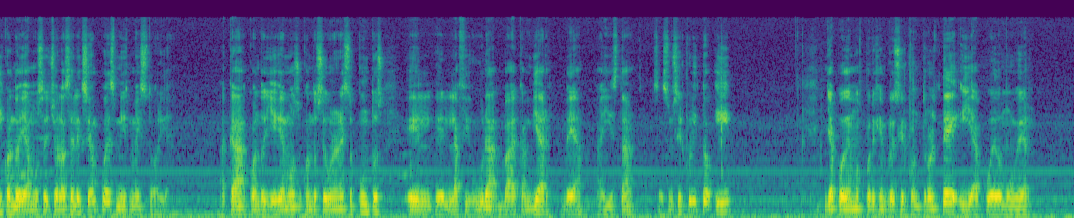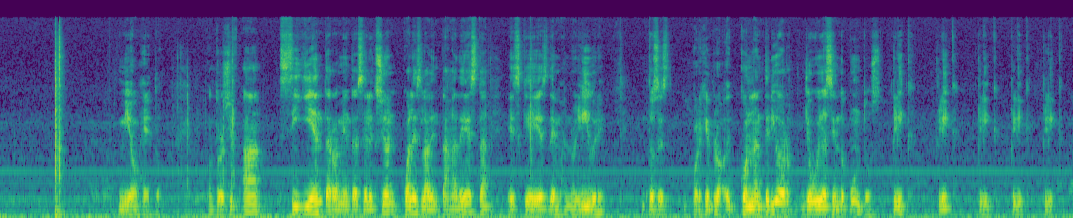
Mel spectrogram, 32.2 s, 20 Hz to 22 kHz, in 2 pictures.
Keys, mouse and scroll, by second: 0.1 click, 0.5 click, 1.0 click, 1.5 click, 1.9 click, 2.2 click, 2.7 click, 9.1 click, 10.3 ctrl+click, 10.9 ctrl+click, 11.5 ctrl+middle click, 11.7 click, 13.5 ctrl+t, 14.2-16.0 drag, 17.0 Return, 19.4 ctrl+shift+a, 20.0 shift+click, 21.7 click, 22.5 click, 23.5 ctrl+click, 28.0 click, 29.4 click, 30.0 click, 30.6 click, 31.1 click, 31.7 click.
